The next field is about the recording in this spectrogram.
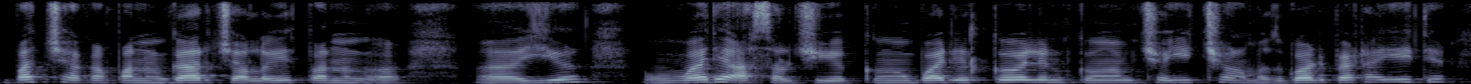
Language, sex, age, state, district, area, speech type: Kashmiri, female, 30-45, Jammu and Kashmir, Budgam, rural, spontaneous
